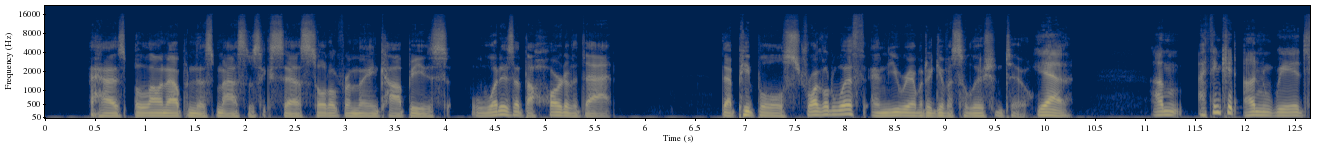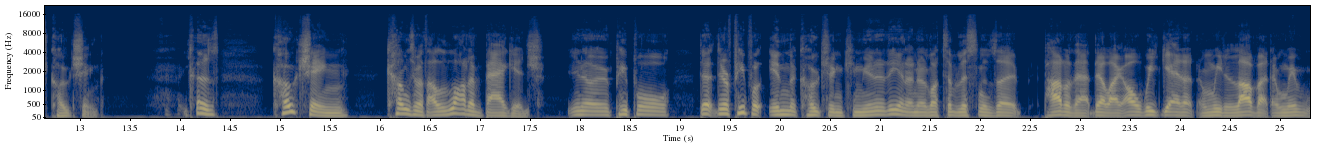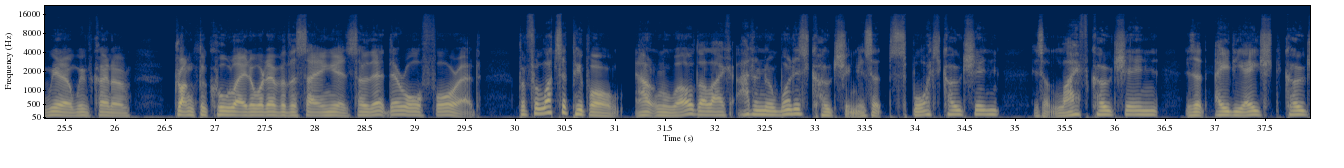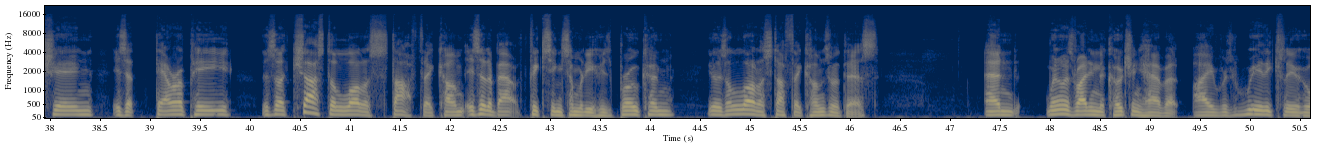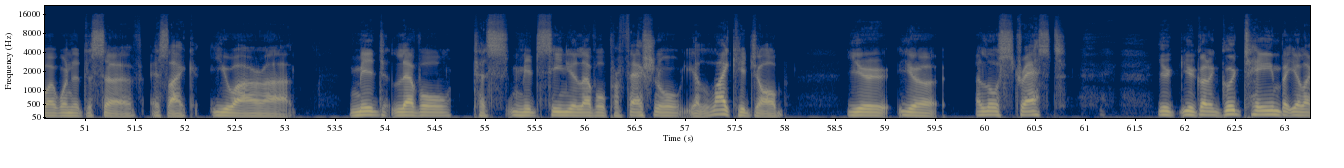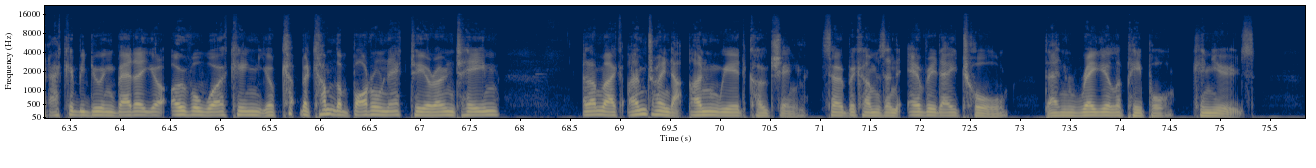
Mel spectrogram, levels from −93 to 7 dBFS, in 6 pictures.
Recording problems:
none

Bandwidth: 16 kHz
